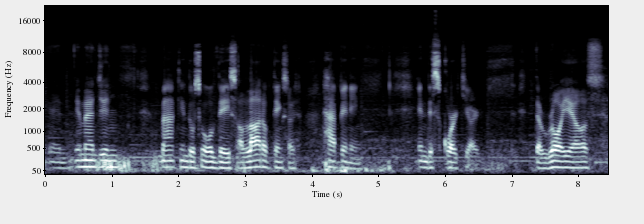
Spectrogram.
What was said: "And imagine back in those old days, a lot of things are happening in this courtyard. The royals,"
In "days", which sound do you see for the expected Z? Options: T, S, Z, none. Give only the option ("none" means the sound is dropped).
S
